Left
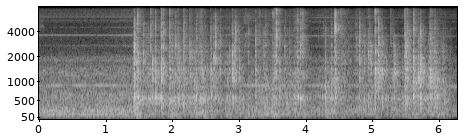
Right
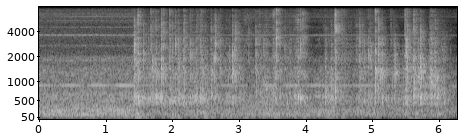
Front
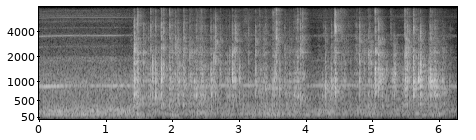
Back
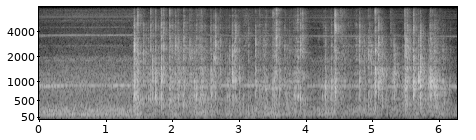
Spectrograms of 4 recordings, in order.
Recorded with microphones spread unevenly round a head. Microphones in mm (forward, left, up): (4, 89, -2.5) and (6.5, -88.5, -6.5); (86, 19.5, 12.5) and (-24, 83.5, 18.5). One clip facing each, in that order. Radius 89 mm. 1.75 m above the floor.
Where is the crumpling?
75° left, 2 m.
